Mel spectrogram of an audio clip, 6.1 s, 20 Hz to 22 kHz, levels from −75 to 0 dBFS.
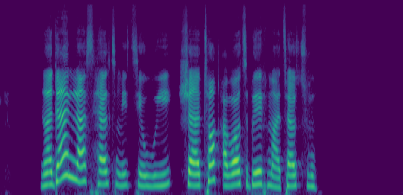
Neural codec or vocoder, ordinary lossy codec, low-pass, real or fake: autoencoder, 48 kHz, 32 numbers a frame, DAC-VAE, trained on Japanese speech; none; none; fake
